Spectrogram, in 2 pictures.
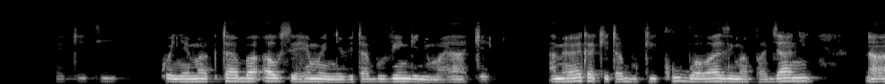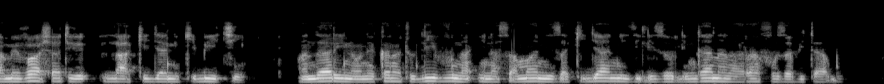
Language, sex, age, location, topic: Swahili, female, 18-24, Nairobi, education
